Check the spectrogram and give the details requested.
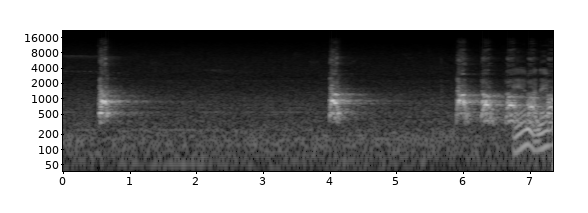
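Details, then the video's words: Neighbour's dog barking at about nine on a Friday morning: single loud barks spaced several seconds apart, then a quicker cluster of barks near the end overlapping a man's speaking voice. "Neighbor's barking dog"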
